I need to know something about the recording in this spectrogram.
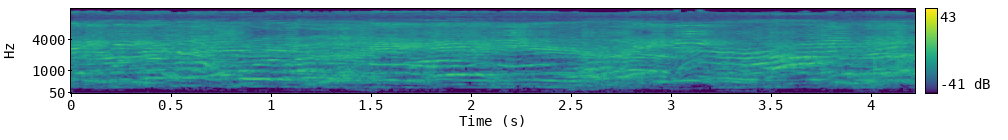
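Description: A crowd of young children talking and calling out all at once, a steady babble of overlapping kids' voices.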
